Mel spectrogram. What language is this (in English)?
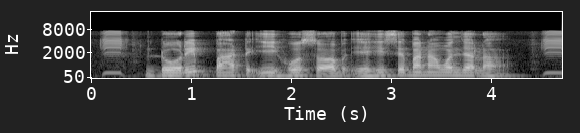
Bhojpuri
